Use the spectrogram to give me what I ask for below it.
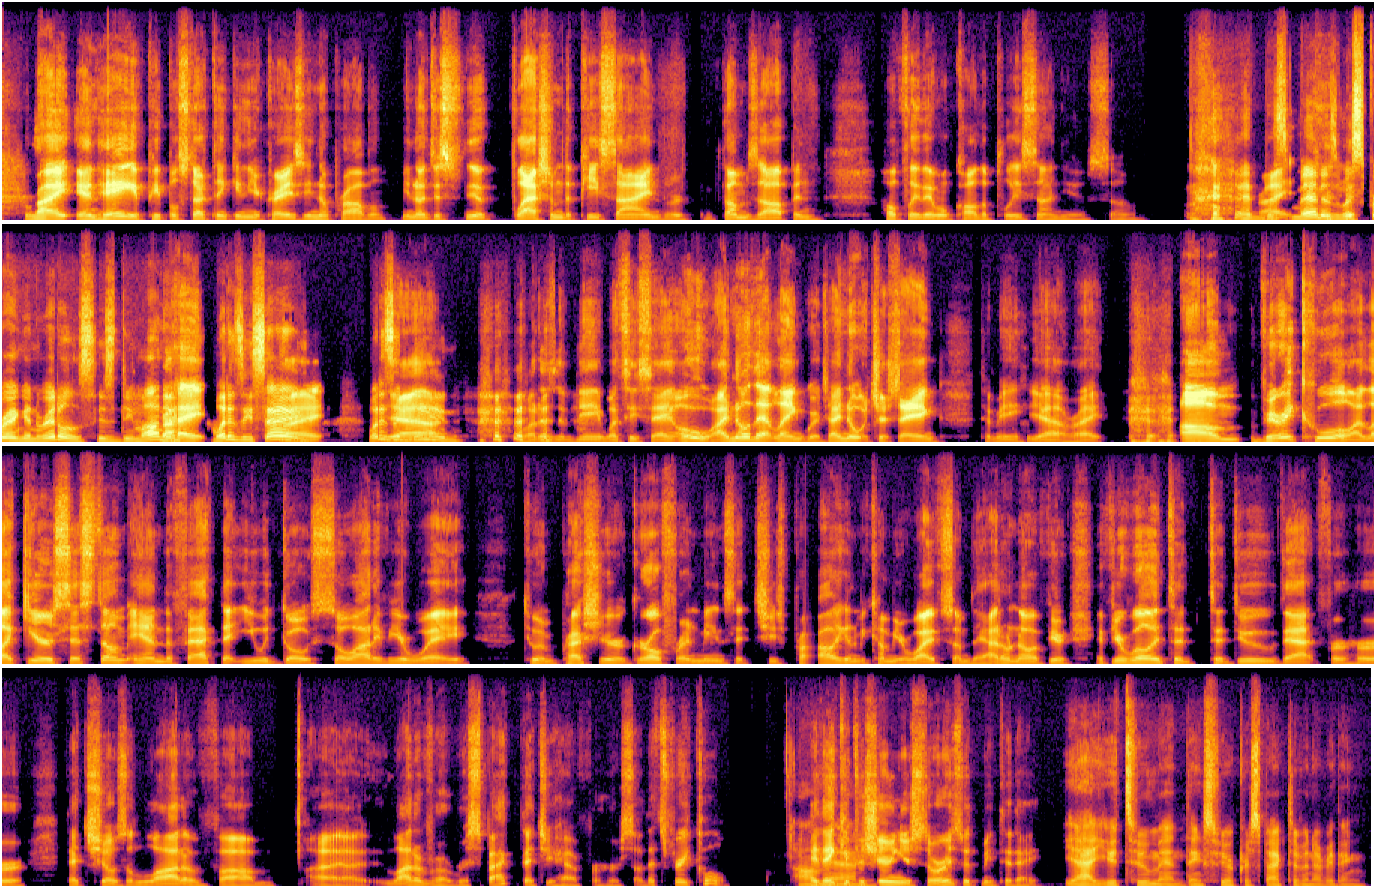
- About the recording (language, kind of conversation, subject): English, unstructured, How did a recent walk change your perspective?
- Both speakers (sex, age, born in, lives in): male, 25-29, United States, United States; male, 60-64, United States, United States
- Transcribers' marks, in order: chuckle; put-on voice: "This man is whispering in … does it mean?"; chuckle; laughing while speaking: "Right"; laugh; chuckle; tapping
